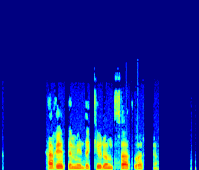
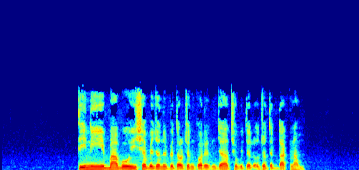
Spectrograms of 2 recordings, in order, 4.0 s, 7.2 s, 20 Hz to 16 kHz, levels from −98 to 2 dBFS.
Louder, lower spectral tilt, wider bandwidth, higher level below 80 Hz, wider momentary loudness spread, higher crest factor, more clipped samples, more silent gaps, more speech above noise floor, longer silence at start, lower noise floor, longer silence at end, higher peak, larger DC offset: second, -20 LUFS vs -16 LUFS; second, -4.5 dB/octave vs -6.5 dB/octave; first, 9.2 kHz vs 7.8 kHz; second, -64 dBFS vs -54 dBFS; about the same, 10 LU vs 10 LU; first, 22 dB vs 16 dB; neither; first, 1.30-1.35 s, 1.81-1.87 s, 2.91-3.04 s vs none; first, over 70 dB vs 62 dB; second, 0.95 s vs 1.55 s; first, under -90 dBFS vs -77 dBFS; second, 0.85 s vs 1.15 s; about the same, -2 dBFS vs -2 dBFS; neither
